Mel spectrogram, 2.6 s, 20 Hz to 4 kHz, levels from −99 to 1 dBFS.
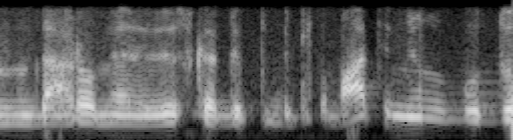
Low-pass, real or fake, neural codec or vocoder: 3.6 kHz; real; none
